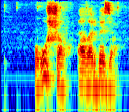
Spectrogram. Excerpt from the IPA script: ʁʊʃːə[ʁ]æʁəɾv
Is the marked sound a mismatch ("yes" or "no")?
no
